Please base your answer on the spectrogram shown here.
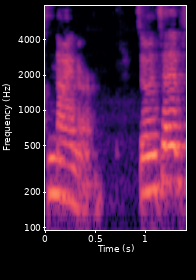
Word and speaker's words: nine: five is pronounced F the number nine is is pronounced Niner so instead of saying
